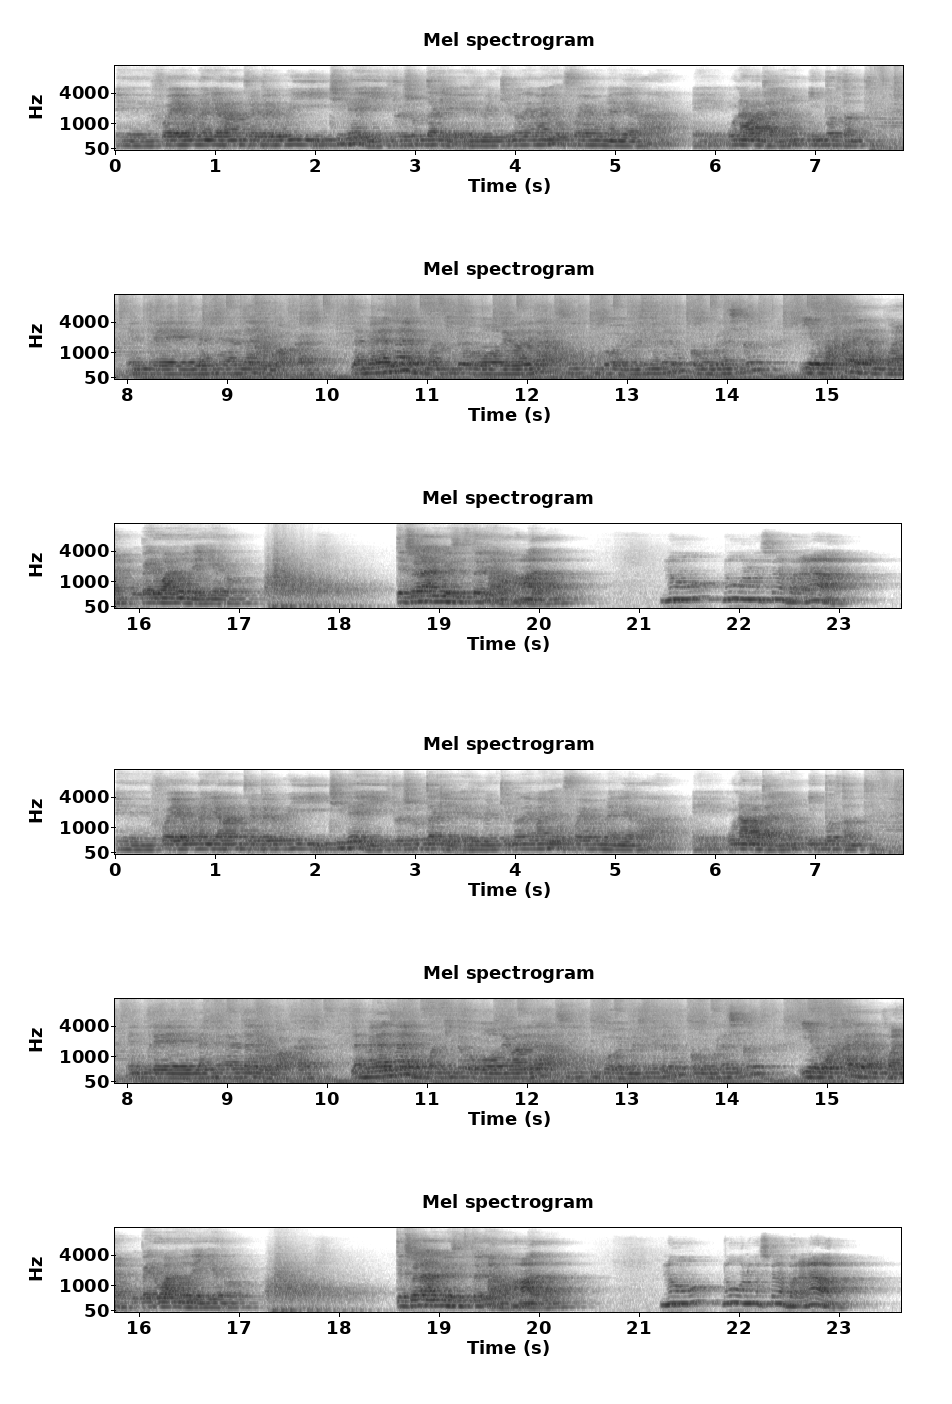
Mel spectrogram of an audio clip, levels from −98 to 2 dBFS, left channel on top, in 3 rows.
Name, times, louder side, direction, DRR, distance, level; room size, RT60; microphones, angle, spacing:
voice 1, 0.0-7.4 7.7-15.8 16.0-17.0 18.6-20.2, equal, 10° right, -9 dB, 0.8 m, -29 dB
sound 1, 7.5-15.3, left 1 dB, 30° left, 0.5 m, -40 dB
sound 2, 9.2-10.3 12.1-13.2 14.9-16.1 17.2-18.4, left 2 dB, 85° left, 0.6 m, -39 dB
voice 2, 19.5-20.1 21.2-23.0, right 2 dB, 85° right, 3 dB, 0.6 m, -30 dB
4.1 x 2.0 x 3.2 m, 0.89 s
head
